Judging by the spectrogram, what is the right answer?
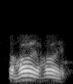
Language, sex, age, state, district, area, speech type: Assamese, male, 45-60, Assam, Jorhat, urban, conversation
